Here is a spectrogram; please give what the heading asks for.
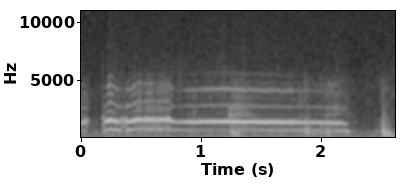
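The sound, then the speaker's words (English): A rooster crows once in a long, drawn-out call that holds a steady pitch for about two seconds, followed by a brief, fainter sound near the end. “It's my rooster. I hear him crowing.”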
